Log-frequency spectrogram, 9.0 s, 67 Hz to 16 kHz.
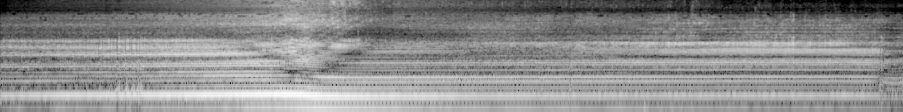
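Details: Honda CT70 with newly installed upgraded single-cylinder engine, with oil cooler: revs up, then settles into a steady, even idle at about four firings a second, no popping back through the carb; normal running.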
